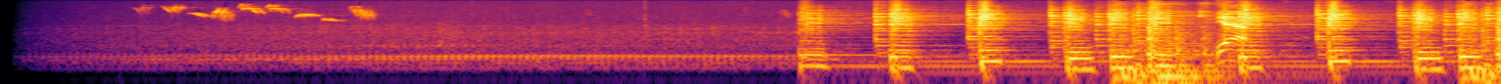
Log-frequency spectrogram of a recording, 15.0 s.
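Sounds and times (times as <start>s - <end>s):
steady low hum: 0.2s - 10.6s
birds chirping: 0.4s - 14.0s.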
